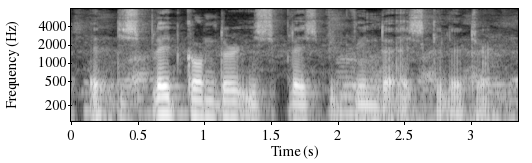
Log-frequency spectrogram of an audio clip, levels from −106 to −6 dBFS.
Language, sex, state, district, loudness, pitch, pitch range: English, male, Nagaland, Dimapur, -20 LUFS, 120 Hz, 105-140 Hz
